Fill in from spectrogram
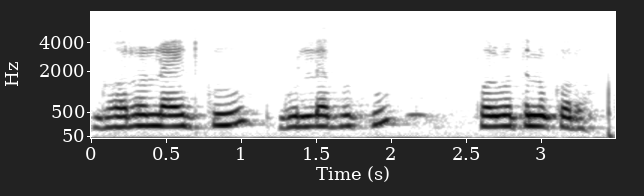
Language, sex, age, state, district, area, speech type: Odia, female, 45-60, Odisha, Ganjam, urban, read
